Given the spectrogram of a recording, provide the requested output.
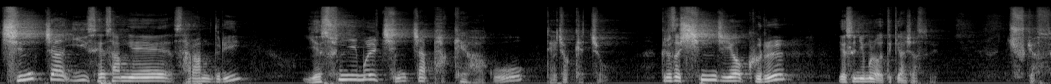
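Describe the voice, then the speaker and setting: A man's fairly high, bright, sharp voice with very wide pitch swings, a fairly slow pace and long, frequent pauses. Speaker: pastor. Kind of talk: sermon. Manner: animated.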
